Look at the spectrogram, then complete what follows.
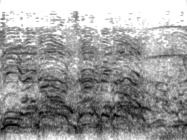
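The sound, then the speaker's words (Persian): A crowd cheers, chants and celebrates after a court verdict, thanking the lawyers. The loud, dense mass of voices holds steady throughout and eases off slightly near the end. “صدای هلهله و شادی و قدردانی از وکلا. چهار میدهند و شادی میکنند.”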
